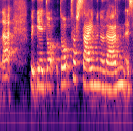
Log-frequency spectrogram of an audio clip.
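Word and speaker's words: Ourian: to be like that but yeah dr simon iran is how you pronounce that and he's a very very popular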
